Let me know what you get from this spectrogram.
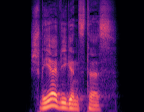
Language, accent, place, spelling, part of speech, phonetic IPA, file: German, Germany, Berlin, schwerwiegendstes, adjective, [ˈʃveːɐ̯ˌviːɡn̩t͡stəs], De-schwerwiegendstes.ogg
- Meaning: strong/mixed nominative/accusative neuter singular superlative degree of schwerwiegend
